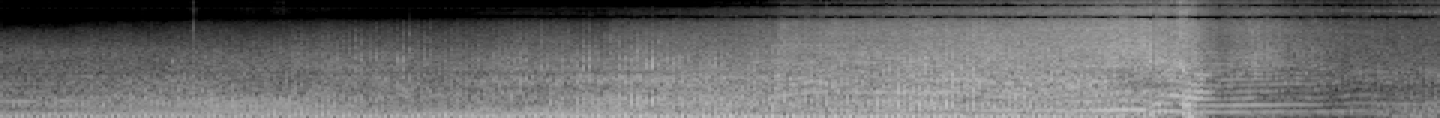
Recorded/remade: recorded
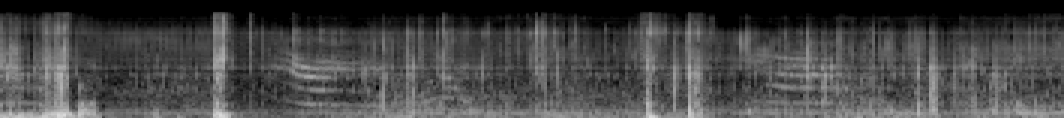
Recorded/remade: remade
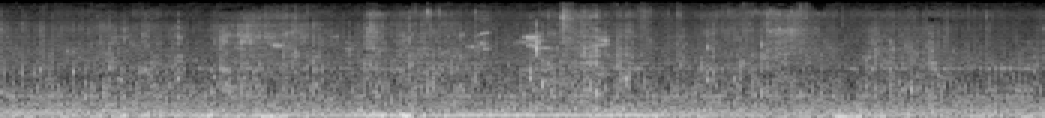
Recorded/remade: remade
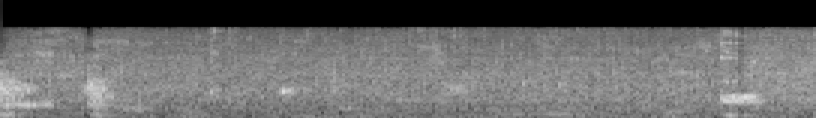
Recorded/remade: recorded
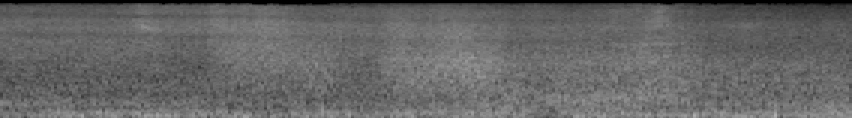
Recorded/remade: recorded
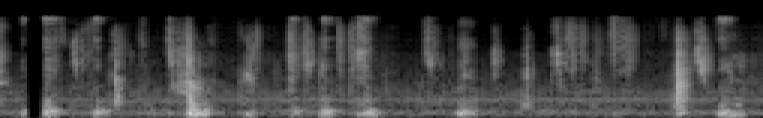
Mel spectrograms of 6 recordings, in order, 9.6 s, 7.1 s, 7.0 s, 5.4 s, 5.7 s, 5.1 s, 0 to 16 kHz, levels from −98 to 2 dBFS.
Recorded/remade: remade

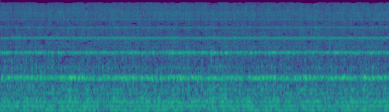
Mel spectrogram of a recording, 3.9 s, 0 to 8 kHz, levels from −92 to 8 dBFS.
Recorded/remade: remade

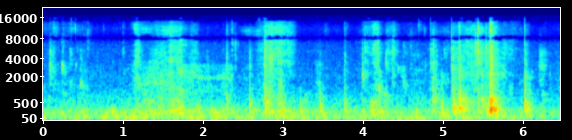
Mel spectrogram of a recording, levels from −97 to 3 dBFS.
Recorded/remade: remade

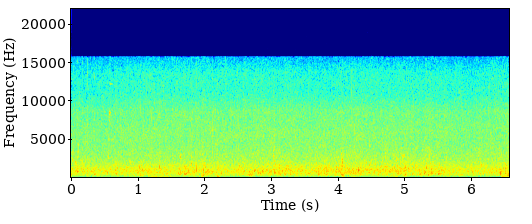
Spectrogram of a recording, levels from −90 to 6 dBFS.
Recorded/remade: recorded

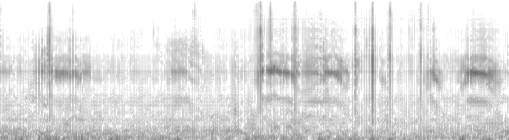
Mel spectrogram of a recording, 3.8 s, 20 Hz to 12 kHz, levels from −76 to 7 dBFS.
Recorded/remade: remade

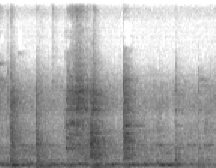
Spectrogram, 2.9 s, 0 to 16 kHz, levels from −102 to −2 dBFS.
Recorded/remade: remade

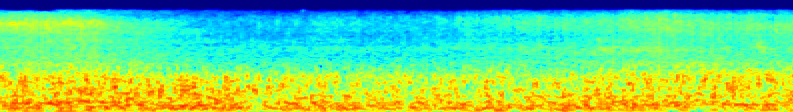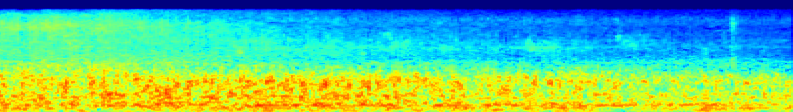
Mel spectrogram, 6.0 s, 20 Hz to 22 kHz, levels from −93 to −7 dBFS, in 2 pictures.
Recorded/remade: remade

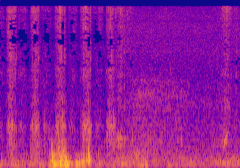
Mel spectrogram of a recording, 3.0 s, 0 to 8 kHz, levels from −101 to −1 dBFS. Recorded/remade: recorded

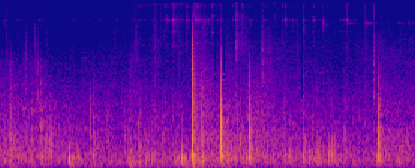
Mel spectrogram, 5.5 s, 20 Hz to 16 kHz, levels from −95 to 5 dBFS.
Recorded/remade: recorded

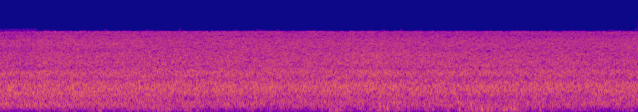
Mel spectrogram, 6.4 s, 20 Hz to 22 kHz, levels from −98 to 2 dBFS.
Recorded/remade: recorded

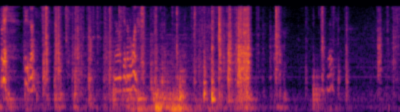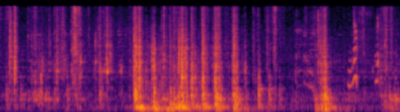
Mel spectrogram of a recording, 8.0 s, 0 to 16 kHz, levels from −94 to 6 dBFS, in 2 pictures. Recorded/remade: recorded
